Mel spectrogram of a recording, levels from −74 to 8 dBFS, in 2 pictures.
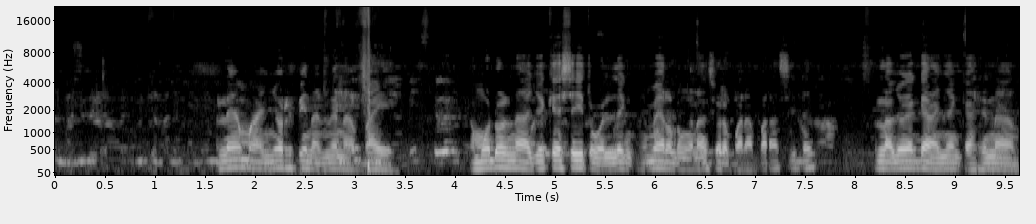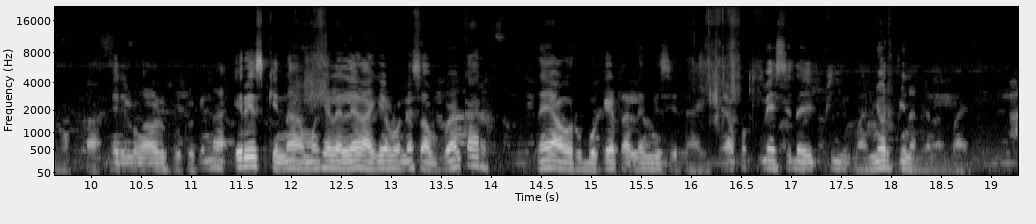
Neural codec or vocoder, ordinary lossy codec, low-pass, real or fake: none; none; none; real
